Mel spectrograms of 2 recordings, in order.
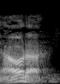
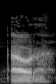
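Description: First: It is said somewhat louder. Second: It is said at a normal, soft volume.

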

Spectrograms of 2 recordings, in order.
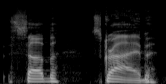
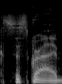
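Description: First: The word is said slowly with clear syllables. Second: The word is rushed and slurred together. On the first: The speaker calls it right. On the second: The speaker calls it wrong.

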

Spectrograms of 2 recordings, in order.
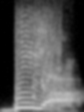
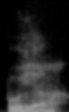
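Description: First: It is said loud and excited. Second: It is said flat and lifeless.

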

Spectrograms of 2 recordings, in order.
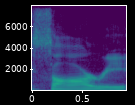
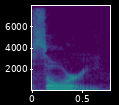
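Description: First: The first vowel sounds like 'ah'. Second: The first vowel sounds like 'or'. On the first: The speaker calls it wrong. "why would you say sorry" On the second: The speaker calls it right. "instead of sorry or O-R"

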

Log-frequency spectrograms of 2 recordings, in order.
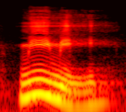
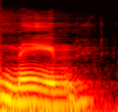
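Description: First: The vowel sounds like 'ee' in 'me'. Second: The vowel sounds like 'ay' in 'may'. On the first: The speaker calls it right. "it's meme" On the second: The speaker calls it wrong. "Do I say it wrong? I say mame"

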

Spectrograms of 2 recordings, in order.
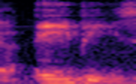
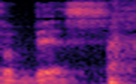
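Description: First: The word is pronounced the misread way. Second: The word is pronounced the standard way. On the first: The speaker calls it wrong. "I would say abyss instead of" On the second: The speaker calls it right. "instead of abyss"

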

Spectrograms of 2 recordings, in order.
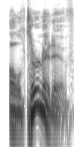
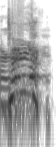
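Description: First: It is said in a radio DJ voice. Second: It is said in an angry tone.

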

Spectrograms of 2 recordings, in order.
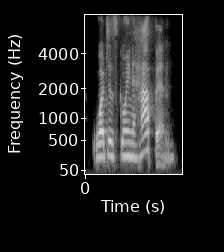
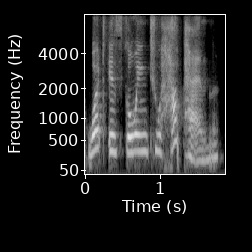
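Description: First: The weak words are reduced with an uneven lilt. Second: Every word is said fully with even weight. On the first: The speaker calls it right. "I say" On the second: The speaker calls it wrong. "I don't say"

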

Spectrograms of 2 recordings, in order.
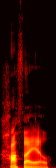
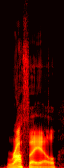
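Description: First: The name begins with a breathy H sound. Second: The name begins with a rolled or English R. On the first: The speaker calls it right. "it's pronounced Rafael, like a H-A-F-A" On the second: The speaker calls it wrong. "for those who are trying to pronounce it Rafael"

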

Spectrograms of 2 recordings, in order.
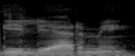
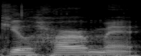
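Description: First: The name is said with Portuguese sounds. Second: The name is said with anglicized sounds. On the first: This is how the name really goes. The speaker calls it right. "and it's Guilherme" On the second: This is how someone else keeps saying it. The speaker calls it wrong. "he's still saying Guilherme"

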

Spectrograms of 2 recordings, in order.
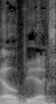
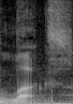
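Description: First: The name is spelled out letter by letter. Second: The name is said as one single word. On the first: "I always say LVX instead of saying Lux" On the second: "because it's Lux. That's what it is"

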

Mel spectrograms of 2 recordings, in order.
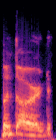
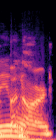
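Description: First: The name has no n sound before the end. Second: The name has an n sound before the end. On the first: The speaker calls it right. "It's Bednar" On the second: The speaker calls it wrong. "It's not Bednar"

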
